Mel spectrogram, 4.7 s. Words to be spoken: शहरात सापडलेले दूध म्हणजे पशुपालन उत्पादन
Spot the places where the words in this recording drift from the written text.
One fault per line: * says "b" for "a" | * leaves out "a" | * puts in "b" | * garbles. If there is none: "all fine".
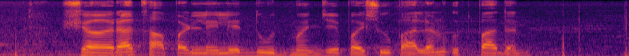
all fine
